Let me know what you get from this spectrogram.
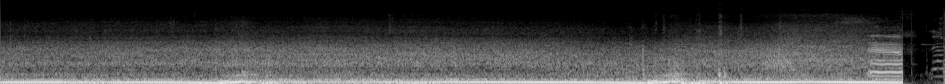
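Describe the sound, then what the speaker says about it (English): A 2022 Subaru BRZ fitted with a MagnaFlow catback exhaust drones loudly and steadily, broken by two quick rev blips on downshifts, before the sound cuts off abruptly. "I wanna see if maybe you guys can hear some of that backfire that I have on the downshifts"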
